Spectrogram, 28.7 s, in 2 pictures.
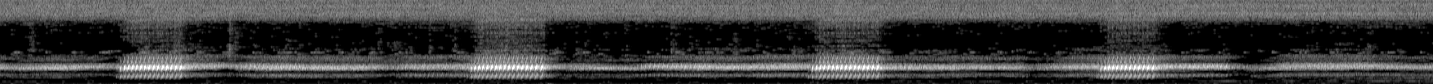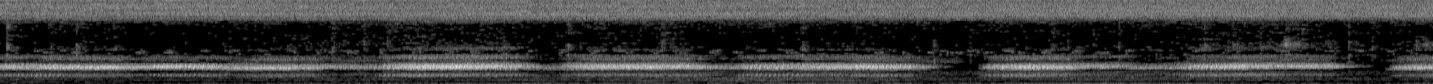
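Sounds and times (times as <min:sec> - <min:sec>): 
frog chorus: 0:00.0 - 0:28.6
low rumbling noise: 0:15.9 - 0:28.6.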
